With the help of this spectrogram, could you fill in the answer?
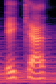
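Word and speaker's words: Hécate: And in English, like, Hecate, it's just Ecat. In French. Like, it does, we don't pronounce the last E.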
